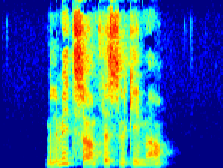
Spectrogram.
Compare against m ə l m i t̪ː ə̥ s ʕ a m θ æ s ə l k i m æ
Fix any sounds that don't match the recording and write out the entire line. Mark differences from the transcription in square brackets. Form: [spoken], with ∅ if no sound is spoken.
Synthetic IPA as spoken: m ə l m i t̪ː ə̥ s [ʁ] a m θ æ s ə l k i m æ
